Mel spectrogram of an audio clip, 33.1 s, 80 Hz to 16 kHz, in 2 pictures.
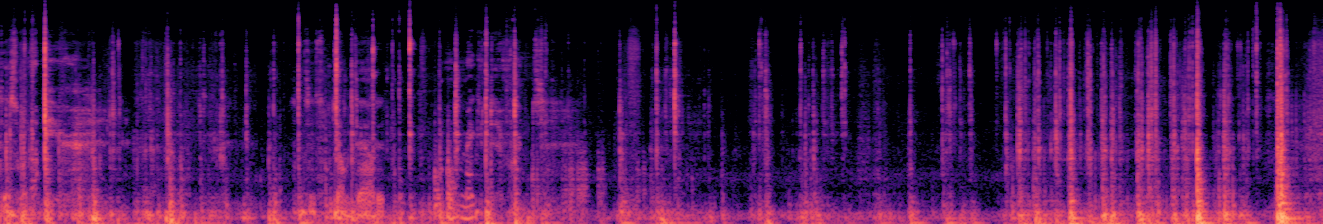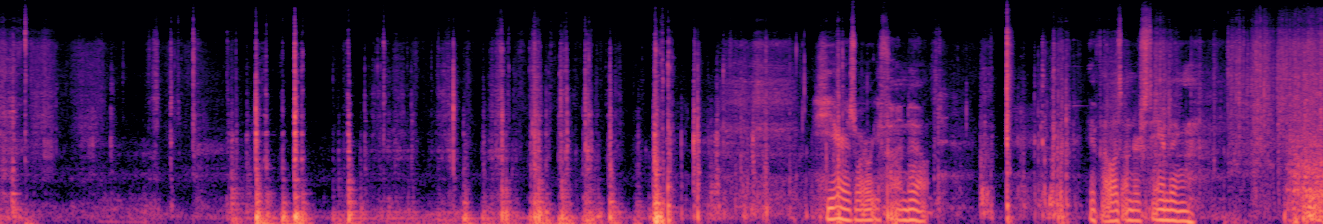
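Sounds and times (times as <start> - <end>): clicks and knocks of handled wiring: 0.0 - 17.0, 18.6 - 27.3.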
